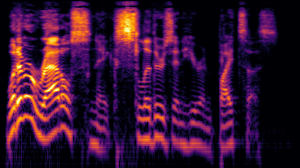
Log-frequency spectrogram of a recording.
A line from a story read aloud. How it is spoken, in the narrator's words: asked Haley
